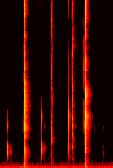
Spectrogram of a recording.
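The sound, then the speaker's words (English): A young child clicks his tongue in little tisking sounds: several sharp, dry clicks at uneven intervals, a couple noticeably louder than the rest, alone against quiet. “Like a little tisking sound? Yeah, like a click, like a tisk, like a click with his tongue.”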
